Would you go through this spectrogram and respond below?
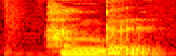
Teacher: Fíjate que en medio suena mucho más suave, casi realmente como una G de gato.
